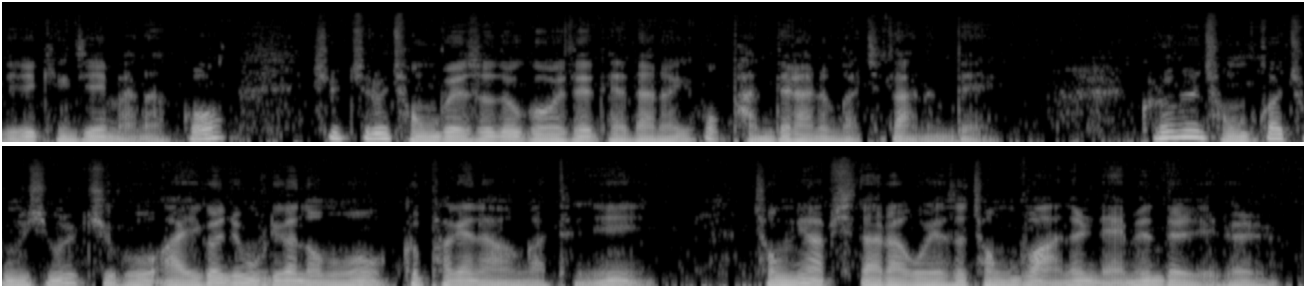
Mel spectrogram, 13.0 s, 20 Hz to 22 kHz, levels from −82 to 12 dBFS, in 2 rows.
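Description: Overdone noise removal throughout: the reducer cuts any band near its noise estimate, so pauses twinkle in near-silence.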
